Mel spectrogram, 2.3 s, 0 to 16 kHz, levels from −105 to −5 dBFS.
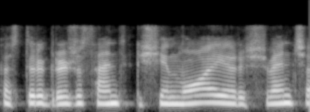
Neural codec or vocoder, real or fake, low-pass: codec, 16 kHz, 2 kbps, FunCodec, trained on Chinese and English, 25 frames a second; fake; 7.2 kHz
